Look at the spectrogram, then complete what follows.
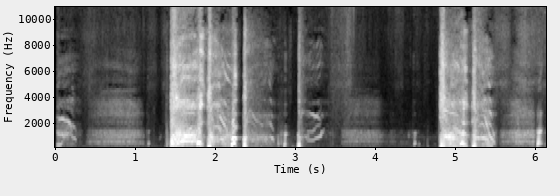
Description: Coughing because I still have the cold.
